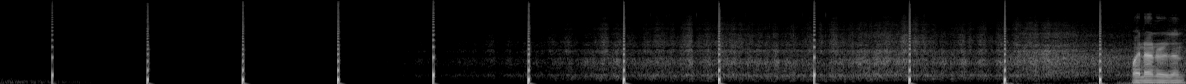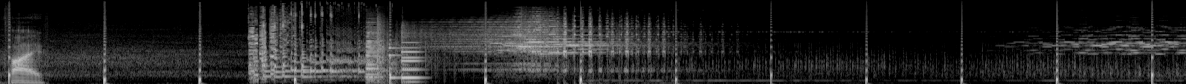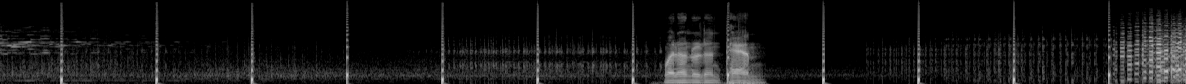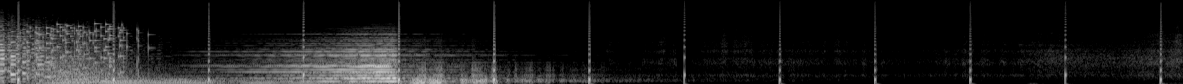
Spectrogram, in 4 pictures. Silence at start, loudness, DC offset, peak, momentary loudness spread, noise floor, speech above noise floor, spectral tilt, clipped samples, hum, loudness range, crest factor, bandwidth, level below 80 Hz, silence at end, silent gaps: 1.45 s; -24 LUFS; under 0.1%; -4 dBFS; 23 LU; -85 dBFS; 63 dB; -4 dB/octave; under 0.1%; none; 19 LU; 22 dB; over 20 kHz; -42 dBFS; 0.2 s; none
